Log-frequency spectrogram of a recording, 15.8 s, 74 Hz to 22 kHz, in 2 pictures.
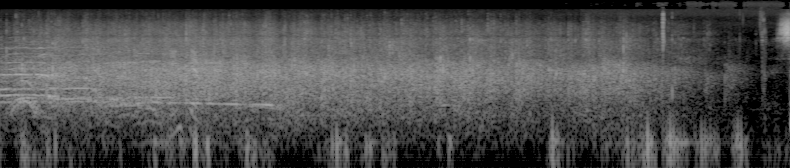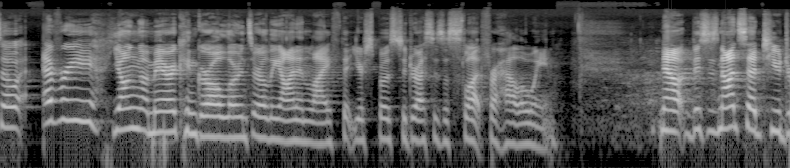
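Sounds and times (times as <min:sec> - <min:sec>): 
whoops from a crowd: 0:00.0 - 0:02.9
audience applause welcoming a speaker at a talk: 0:00.0 - 0:06.6
speech: 0:07.9 - 0:13.6, 0:14.5 - 0:15.7.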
